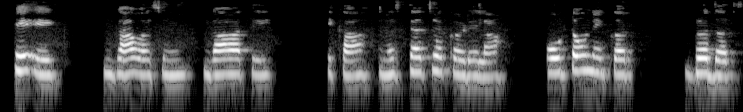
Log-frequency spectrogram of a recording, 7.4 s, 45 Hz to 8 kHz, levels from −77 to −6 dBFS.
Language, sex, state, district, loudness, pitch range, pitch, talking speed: Marathi, female, Maharashtra, Sindhudurg, -16 LUFS, 250-270 Hz, 255 Hz, 90 wpm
